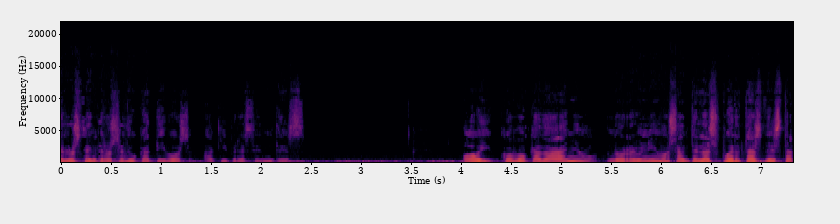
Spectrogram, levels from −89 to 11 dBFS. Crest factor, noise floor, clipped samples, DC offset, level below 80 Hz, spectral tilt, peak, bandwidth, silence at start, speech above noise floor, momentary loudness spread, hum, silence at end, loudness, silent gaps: 18 dB; -63 dBFS; under 0.1%; under 0.1%; -70 dBFS; -5 dB/octave; -22 dBFS; 17.5 kHz; 0 s; 22 dB; 21 LU; none; 0 s; -40 LUFS; none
